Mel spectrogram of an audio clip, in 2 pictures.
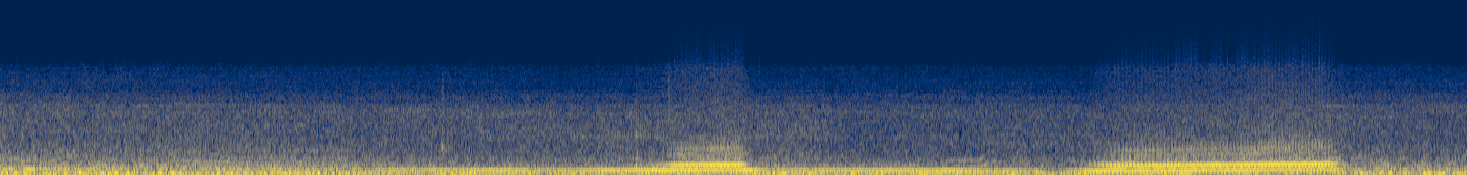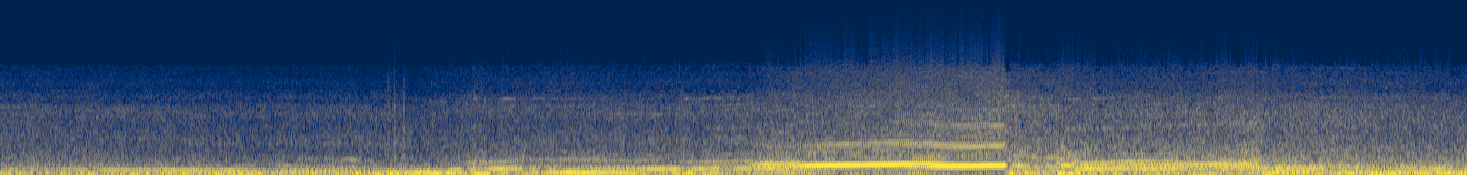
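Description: Opel Manta B's engine driven hard at speed, its note climbing in several loud pulls under acceleration, with drops in pitch at gear changes between them.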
